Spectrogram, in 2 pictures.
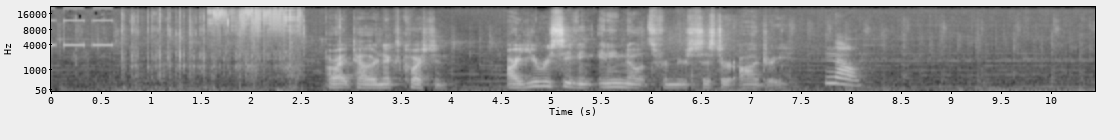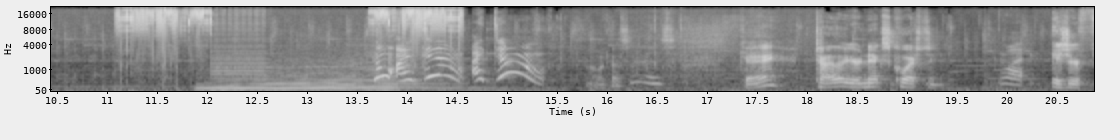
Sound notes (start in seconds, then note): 1.5 detector beeps; 11.0 detector buzzes; 13.2 ominous tone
